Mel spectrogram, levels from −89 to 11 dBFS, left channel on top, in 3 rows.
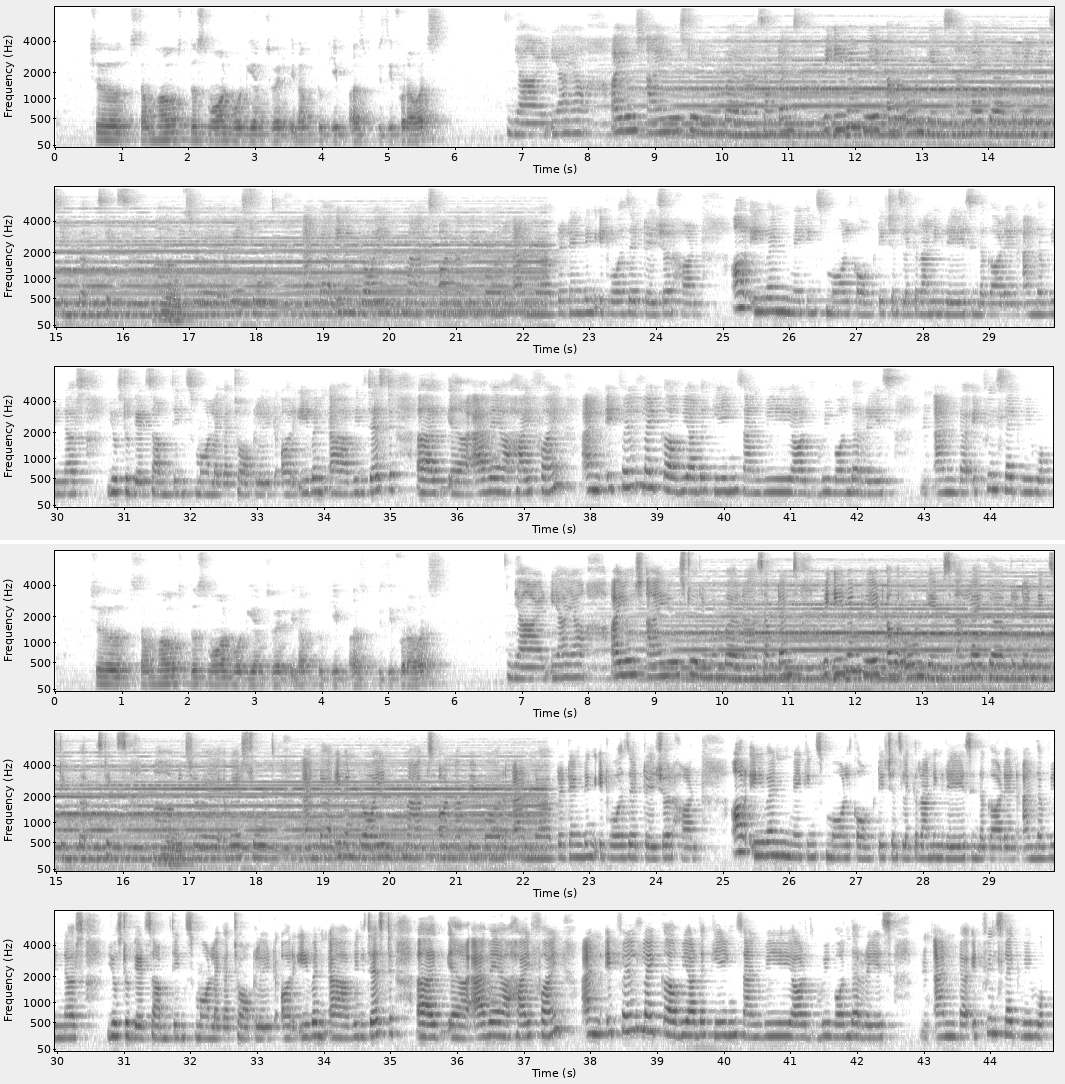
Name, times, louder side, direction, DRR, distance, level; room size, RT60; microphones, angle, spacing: voice 1, 0.6-5.8 16.4-16.9, left 1 dB, 25° left, 2 dB, 1.4 m, -37 dB
voice 2, 6.8-44.8, right 5 dB, 90° right, 9 dB, 0.8 m, -35 dB
sound 1, 7.6-22.4, right 4 dB, 20° right, 0.4 m, -36 dB
14.0 x 12.5 x 2.6 m, 0.66 s
head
